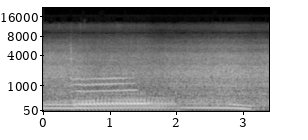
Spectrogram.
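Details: Supercharged Mercedes SLK320 during a ride: something suddenly broke; uneven, lumpy exhaust beat that stumbles as revs drop, first thought a broken-off exhaust; misfiring on one cylinder from a loose plug lead.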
